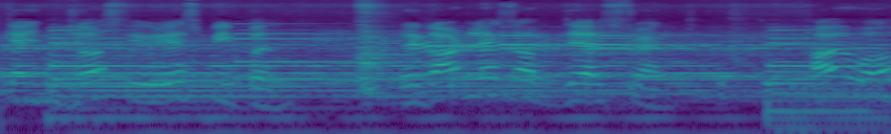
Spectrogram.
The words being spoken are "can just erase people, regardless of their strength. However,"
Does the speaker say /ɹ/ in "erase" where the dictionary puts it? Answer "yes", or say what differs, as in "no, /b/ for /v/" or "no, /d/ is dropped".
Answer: no, /ɹ/ is dropped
